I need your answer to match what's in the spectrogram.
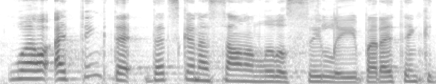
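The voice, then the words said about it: Noticeable foreign accent. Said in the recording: “as you're going to note this by my accent”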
